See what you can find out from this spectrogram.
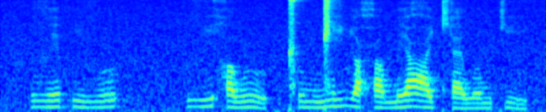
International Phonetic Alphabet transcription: vepivu | vihɒ wu | ǁumŋ͡ǁiʎɒ ħɒmeʕe cʰæwomci

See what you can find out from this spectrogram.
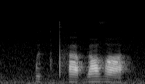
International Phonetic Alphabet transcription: k͡pɨkpʰabɘðˤa

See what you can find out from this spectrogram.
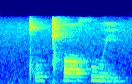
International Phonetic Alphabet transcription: tʼuǀʰɔ xuj

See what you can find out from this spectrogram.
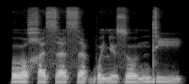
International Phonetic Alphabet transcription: oχɛsæsæ bolʲozo ndi

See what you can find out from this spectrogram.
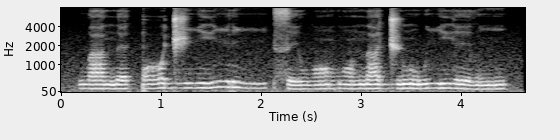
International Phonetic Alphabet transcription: wa˨nɛ˨k͡pɔ˨˦ d͡ʒi˧ji˦ɾi˧ | se˨wɔ̃˨˦bɔ̃˧na˦ d͡ʒũ˧wi˦ je˦˨lĩ˧

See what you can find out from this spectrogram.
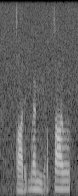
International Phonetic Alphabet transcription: tˤʏ˨r bɐ˦mʲɘ˨rtˤo˦

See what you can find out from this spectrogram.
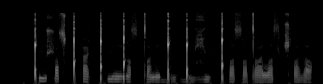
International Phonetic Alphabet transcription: ǃyʃɔsˤǃʰa ǃʰyŋ͡ǃasˤtˤun ɡ͡ǃuɡ͡ǃy ʑy ǃʰɜsˤɛtˤui̯ lisˤʈ͡ʂʰɜðˤi

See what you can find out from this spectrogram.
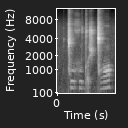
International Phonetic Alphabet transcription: ǀuxudɔ̰ʃ ɡ͡ǀɔ

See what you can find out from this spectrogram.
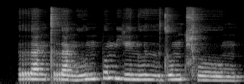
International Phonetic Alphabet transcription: ra˧ŋ tra˨˩ŋlu˦˥npo˥˩m je˧n lɯː˨˩do˧mt͡ɕʰoː˨˩ŋ

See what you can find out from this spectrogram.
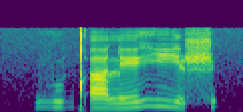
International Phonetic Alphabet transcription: vuǃʼale ɣiʂ

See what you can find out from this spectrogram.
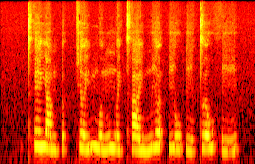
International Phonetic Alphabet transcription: t̪ʰe˧ja˨˩m ʔə˨˩k̚cə˨˩˦j mo˨˩˦nŋə˨˩jt̪ʰa˨˩jmi˧˥ə̯ ʔi˧wʔi˨˩˦ t̪ə˧˥whi˨˩˦

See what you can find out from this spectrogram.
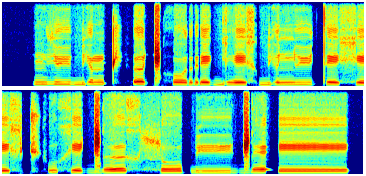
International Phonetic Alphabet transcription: nzybʲɒn t͡ʃʼəǁʰore ɡʱexbʲɔɲyːte xext͡ʃʼuxe ɡ͡ǁəːx ɬo ɓyːɡ͡ǁɛ ʔeː

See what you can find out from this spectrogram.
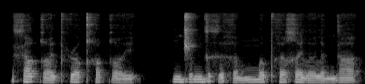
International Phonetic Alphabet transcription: xa˦qɐ˨e̯ pʰə˞˦qʰɐ˦qɤ˨e̯ | nd͡ʒɤ˦ŋɡə˦xə˨hɐ˨ mːʌ˦pʰɐ˦χɛ˦˨ lʌ˨lɐ˨ŋɡa˦

